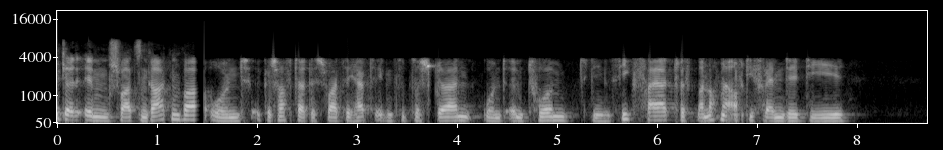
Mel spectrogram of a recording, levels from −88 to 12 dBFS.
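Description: A handover gap runs from 1.37 to 1.47 s. As the call switched networks, no speech frames arrived for 100 ms, so the sound falls away almost instantly and leaves a clean hole of silence until the new link picks up.

A fallback to narrowband follows at 1.47 s and lasts to the end. The light, clear wideband coding before it, which fits AMR-WB around 12.65 kbit/s, gives way to a low-rate narrowband codec, likely AMR-NB near 7.4 kbit/s. Nothing survives above 4 kHz, so the speech turns muffled and grainier.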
